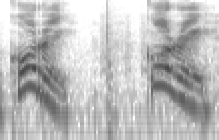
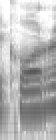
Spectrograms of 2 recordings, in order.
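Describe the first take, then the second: First: "Corre, corre" louder and higher, forceful; firm command. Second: Said in the usual way. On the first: Shown as a demonstration. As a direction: bark "Corre, corre" with a pointed finger. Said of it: "But if you go". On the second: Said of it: "if you say it calmly and quietly".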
